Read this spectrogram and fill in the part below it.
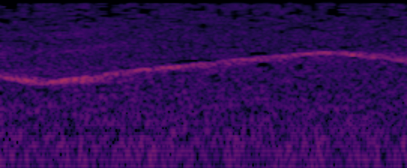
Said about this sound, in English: And there goes the police car after the motorbike.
